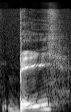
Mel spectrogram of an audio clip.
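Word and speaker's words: בד: The Hebrew word for alone is spelled B-A-D. It's pronounced bad. Normally it would be bald or have a W sound in it.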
